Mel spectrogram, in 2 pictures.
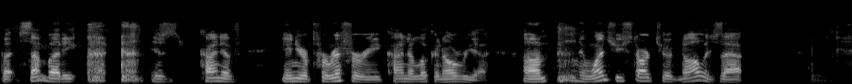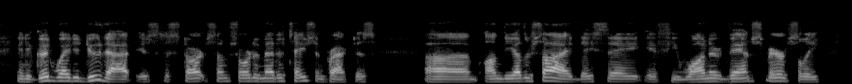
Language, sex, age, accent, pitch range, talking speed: English, male, 60-79, American, 125-155 Hz, 170 wpm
